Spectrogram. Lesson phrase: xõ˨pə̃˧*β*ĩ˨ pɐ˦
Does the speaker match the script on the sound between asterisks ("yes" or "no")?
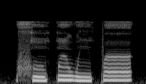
no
